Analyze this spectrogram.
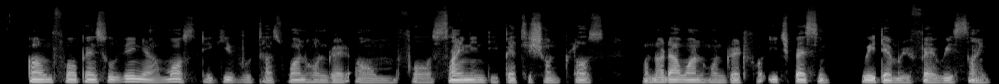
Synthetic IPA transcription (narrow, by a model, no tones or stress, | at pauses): ɔ̃mfɔpɛ̃nsilveniamɔstdeɡivːutʰaswãnɦɔ̃ndɹɛdɔmfɔsãɪnĩndipɛtʰiʃɔ̃npʰlɔs | anɔdawãnɦɔ̃ndɹɛdfɔʔit͡ʃpɛsĩn | wedɛ̃mɹifɛwi̥sãɪ̃n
